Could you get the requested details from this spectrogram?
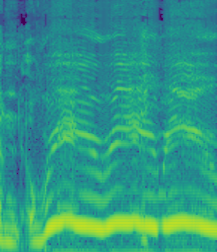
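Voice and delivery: high, loud ree-ree siren; siren imitation. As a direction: wail like an ambulance. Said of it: "I hear".

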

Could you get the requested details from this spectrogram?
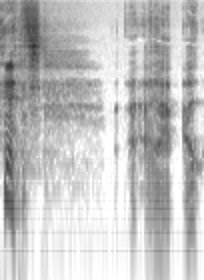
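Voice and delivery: fading away mid-thought; trailing off. Real, not acted. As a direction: lose the thread and drop off very softly. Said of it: "I lost my train of thought".

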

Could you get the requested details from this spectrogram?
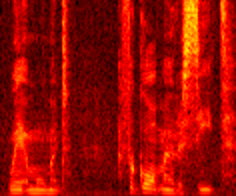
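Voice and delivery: hint of a man, low and casual; lightly voiced man. A narrator's reading. Man's lines in story narration.

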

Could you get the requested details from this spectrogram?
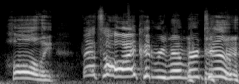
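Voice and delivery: squeaky excited outburst; high-pitched excited yelp. Real, not acted.

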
